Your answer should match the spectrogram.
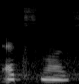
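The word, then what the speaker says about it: Xmas: इसी तरह x ray, एक्समस लिखा जाता है कॉन्सोनेंट से, बट आवाज़ किसकी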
